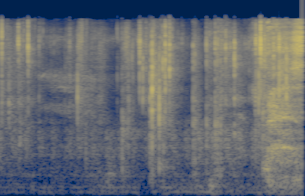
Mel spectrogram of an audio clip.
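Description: A Danish MRE muesli package being opened with bursts of crinkling, tearing plastic, quiet and close, building to a louder rustle at the end.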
